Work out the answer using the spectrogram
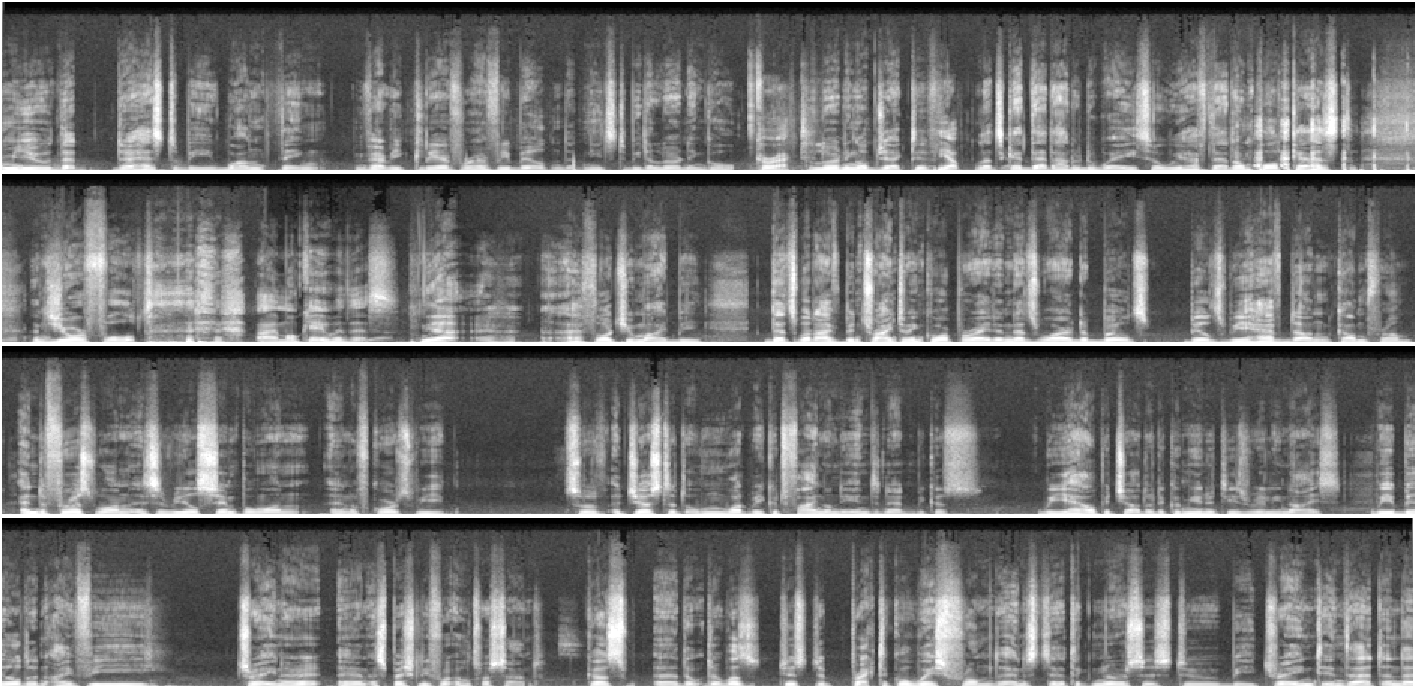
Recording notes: Take a listen to this awesome episode from just outside the #IMSH2023 hall, after the Press Box closed.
